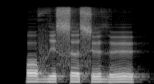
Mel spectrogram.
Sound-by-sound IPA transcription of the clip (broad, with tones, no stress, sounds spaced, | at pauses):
ɔ˥˨ v ɪ˥˨ s ə˥˨ s ʏ˧˥˧ ð ø˧˥˧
